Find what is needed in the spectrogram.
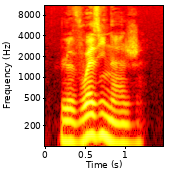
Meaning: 1. proximity, vicinity 2. neighbourly relations 3. neighbourhood
- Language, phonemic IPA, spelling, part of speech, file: French, /vwa.zi.naʒ/, voisinage, noun, Fr-voisinage.ogg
